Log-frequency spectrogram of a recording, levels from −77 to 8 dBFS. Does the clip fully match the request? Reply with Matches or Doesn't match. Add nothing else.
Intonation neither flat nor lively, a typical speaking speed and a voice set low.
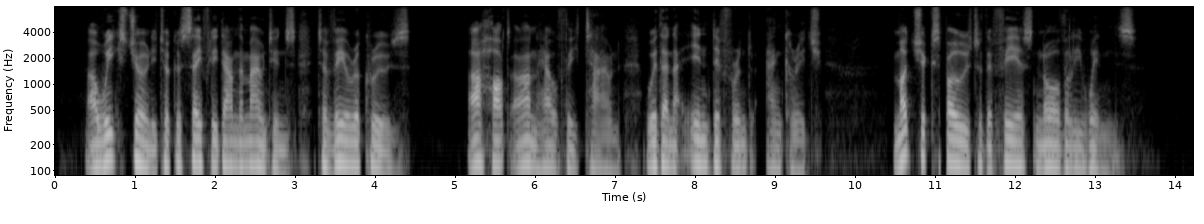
Doesn't match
